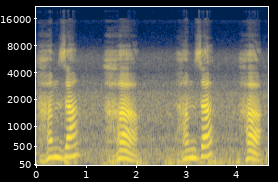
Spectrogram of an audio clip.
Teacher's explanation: حلق کے نیچے والے حصے سے اسے ہم ادا کرتے ہیں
